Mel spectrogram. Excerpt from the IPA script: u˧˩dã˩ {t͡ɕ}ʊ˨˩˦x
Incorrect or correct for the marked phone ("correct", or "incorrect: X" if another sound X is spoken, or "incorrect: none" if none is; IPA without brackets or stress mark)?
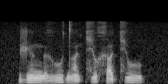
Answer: correct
